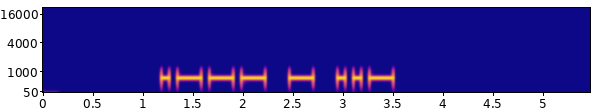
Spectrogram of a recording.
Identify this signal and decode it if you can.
Morse code, heard as a keyed tone, about 15 wpm, 700 Hz. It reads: JTU
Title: USA Call Sign Postfixes - 3 Letters 15wpm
